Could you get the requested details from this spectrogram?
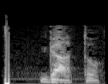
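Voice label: "gato", Venetian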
